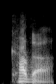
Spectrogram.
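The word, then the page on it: cuvée: American English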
